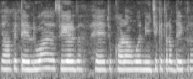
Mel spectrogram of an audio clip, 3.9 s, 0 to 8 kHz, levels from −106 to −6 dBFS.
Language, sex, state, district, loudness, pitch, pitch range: Hindi, female, Uttar Pradesh, Budaun, -14 LUFS, 270 Hz, 260-275 Hz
